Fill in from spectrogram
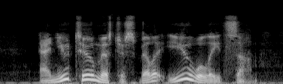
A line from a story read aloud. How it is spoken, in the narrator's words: he exclaimed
